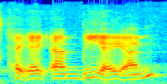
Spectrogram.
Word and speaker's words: Kanban: One is called Kanban, and I did look it up on how to actually pronounce that word. It is originally is a Japanese word, and it's Kanban in real life.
